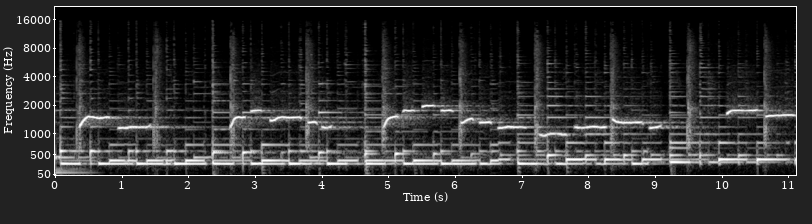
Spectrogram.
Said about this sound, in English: Hey, check it out. That's right, there are three easy ways to whistle with your tongue.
